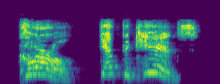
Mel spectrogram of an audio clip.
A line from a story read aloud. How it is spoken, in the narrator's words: Chris shouting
